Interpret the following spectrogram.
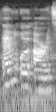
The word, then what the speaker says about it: mortgage: If you know that that word will go completely silent. If you want to spell it how it is pronounced, it could be something like M-O-R-G-A-G-E, mortgage. But they decided to complicate things by adding a T.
